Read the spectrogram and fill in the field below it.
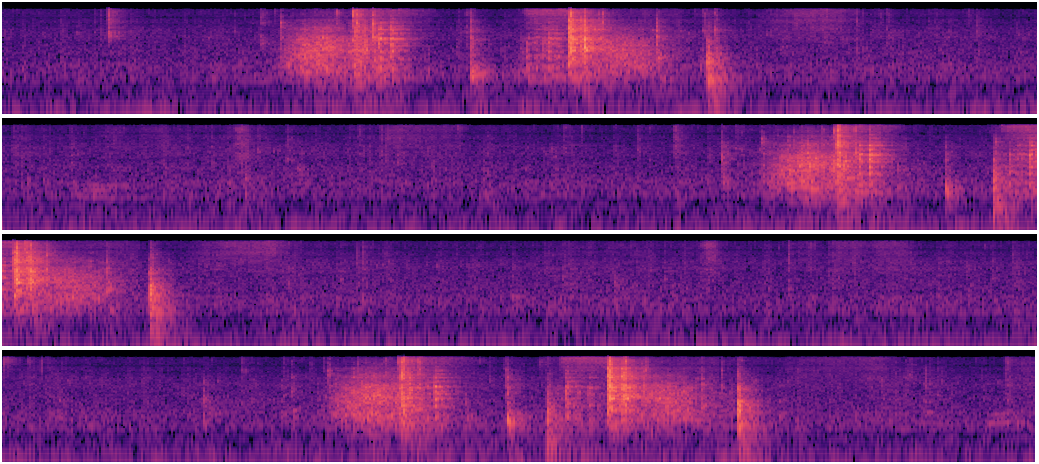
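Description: A hand-cranked printing press clatters and thumps as its arm is pulled through a stroke.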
